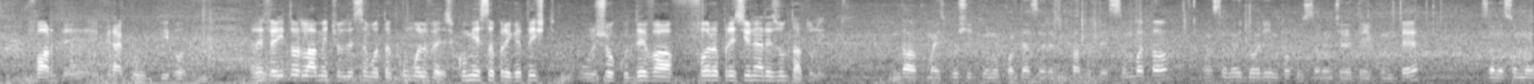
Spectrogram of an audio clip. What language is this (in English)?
Romanian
